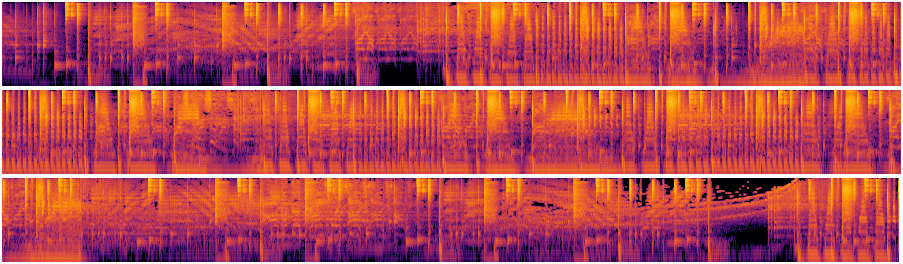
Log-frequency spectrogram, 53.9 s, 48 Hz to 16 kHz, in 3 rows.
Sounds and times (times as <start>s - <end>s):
Dubstep: 0.0s - 7.8s, 8.8s - 44.7s, 45.4s - 53.9s.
